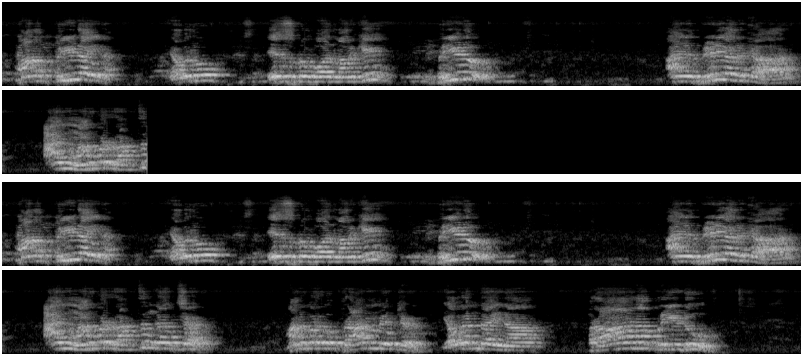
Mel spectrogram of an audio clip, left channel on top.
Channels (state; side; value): drops out; left; at 9.5 s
